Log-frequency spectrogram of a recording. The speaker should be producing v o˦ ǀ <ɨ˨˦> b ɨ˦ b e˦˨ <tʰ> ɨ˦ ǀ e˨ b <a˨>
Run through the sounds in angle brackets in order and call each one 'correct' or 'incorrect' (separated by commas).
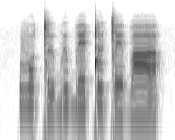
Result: incorrect, incorrect, correct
